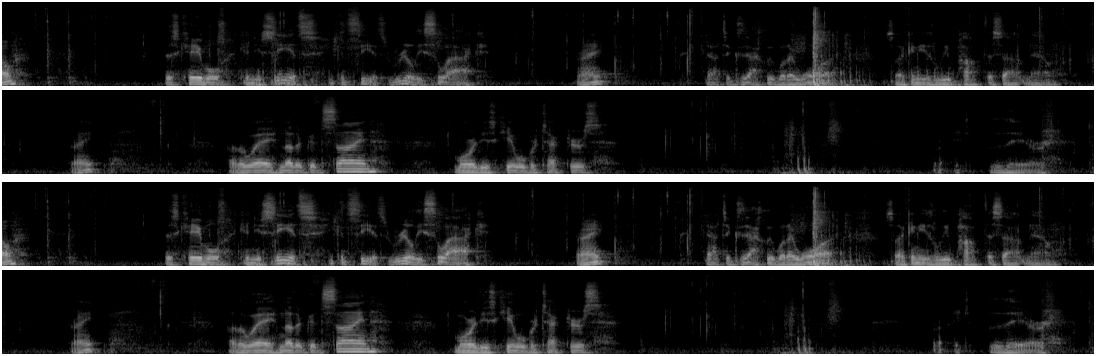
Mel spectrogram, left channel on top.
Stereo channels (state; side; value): normal; both; correlation 0.43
